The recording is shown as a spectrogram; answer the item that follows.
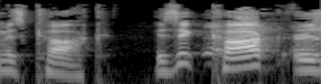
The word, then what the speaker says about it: Koch: Tell him that Mark Weeks told me it was Cock. Ask Zach how he feels about Wow, he said it's Cook. Why would you pronounce Koch as Cook?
